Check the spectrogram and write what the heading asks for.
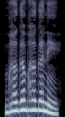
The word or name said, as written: ಭಗಭಗನೆ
